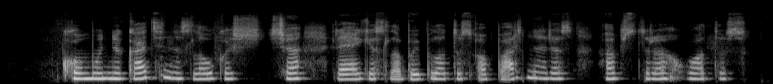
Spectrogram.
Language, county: Lithuanian, Alytus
